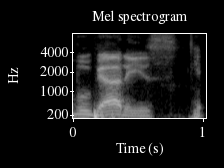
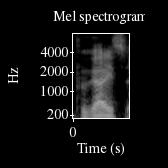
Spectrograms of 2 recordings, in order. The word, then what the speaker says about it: Bugatti: May's got like multiple Bugattis yeah so if I had multiple Bugattis i' would be eaten cheeseburgers Bugatti yeah Bugattis I think that's how you pronounced it it is he was correct yeah but uh no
